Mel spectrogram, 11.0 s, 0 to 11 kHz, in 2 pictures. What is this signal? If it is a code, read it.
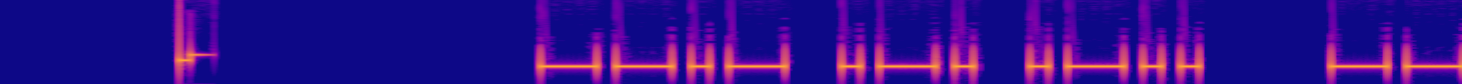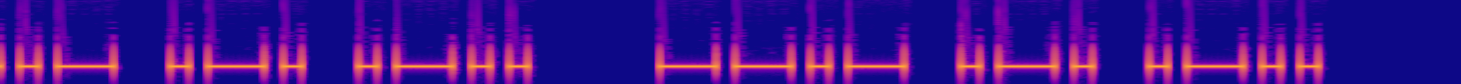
Morse code, heard as a keyed tone, about 17 wpm, 700 Hz. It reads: QRL QRL QRL
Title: Q-Codes Repeated 3x 17wpm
